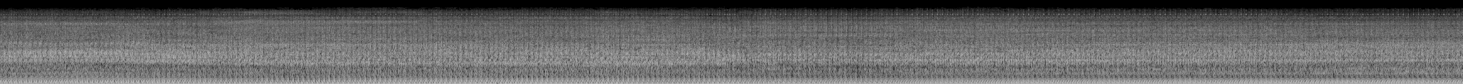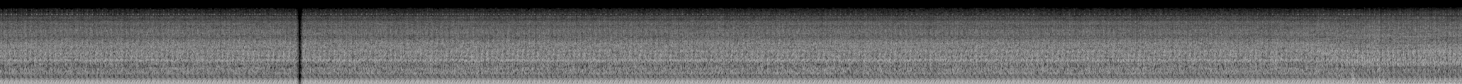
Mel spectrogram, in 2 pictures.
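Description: LEGO inline two-cylinder vacuum engine running steadily at about 1,100–1,200 rpm: an even, fast mechanical running sound from its plastic pistons, crank and tyre-rimmed flywheel.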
